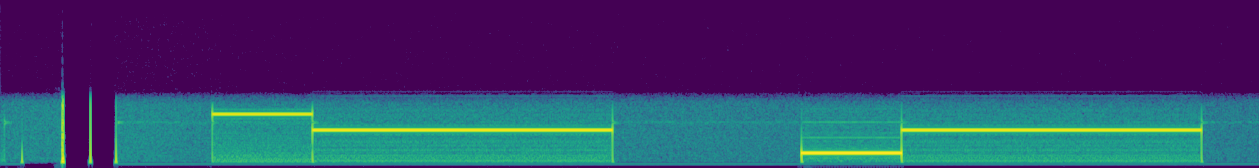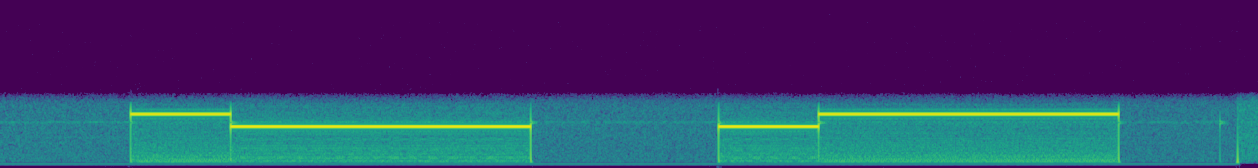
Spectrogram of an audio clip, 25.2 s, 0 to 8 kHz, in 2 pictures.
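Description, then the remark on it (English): Four long two-part fire dispatch paging tone sequences, each a short high steady tone stepping to a lower sustained tone, loud and clean with brief silences between, after a few quick clicks at the start; the third and final page for Bomber 21, for a fire alarm at 47 Leisure Drive, White Sox Township. “Bomber 21, third and final page, 15 for the assist.”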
